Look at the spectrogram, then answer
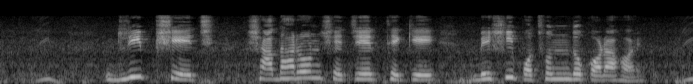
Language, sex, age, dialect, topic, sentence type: Bengali, female, 36-40, Standard Colloquial, agriculture, statement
